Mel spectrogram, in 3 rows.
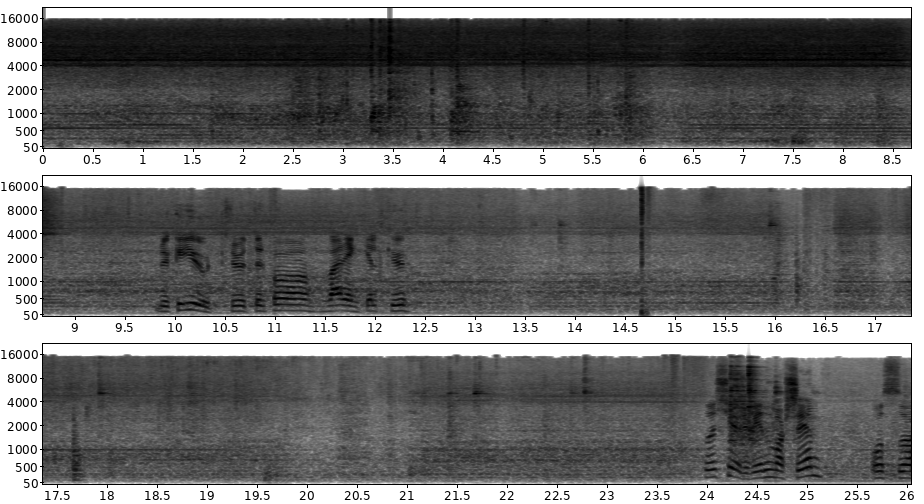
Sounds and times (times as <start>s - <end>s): Speech: 9.8s - 12.4s, 24.0s - 26.0s.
